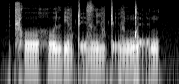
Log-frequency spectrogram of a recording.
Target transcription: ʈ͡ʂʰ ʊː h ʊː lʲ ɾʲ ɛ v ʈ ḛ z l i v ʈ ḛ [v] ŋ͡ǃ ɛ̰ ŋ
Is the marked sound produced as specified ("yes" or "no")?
yes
